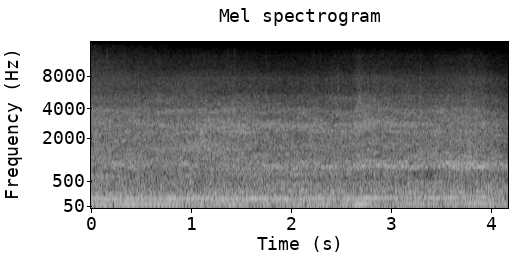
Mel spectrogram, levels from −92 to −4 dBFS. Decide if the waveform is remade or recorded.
remade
